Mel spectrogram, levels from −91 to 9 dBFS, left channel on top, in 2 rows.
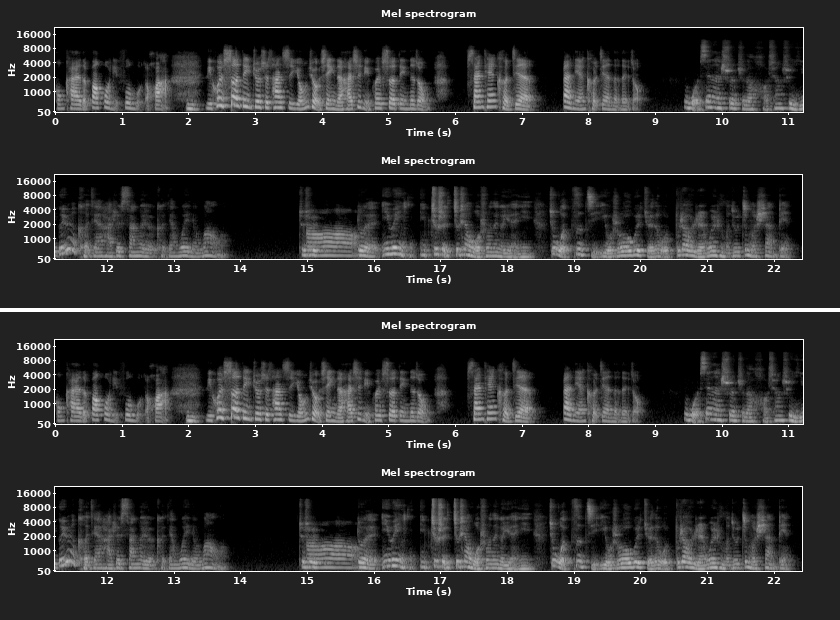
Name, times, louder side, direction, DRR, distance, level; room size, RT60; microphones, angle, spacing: voice 1, 0.0-5.9 6.2-7.1 7.6-8.7 15.0-15.8, left 1 dB, 15° left, 0.3 m, -30 dB
voice 2, 9.4-13.8 14.9-15.2 15.7-22.2, equal, 15° right, 0.8 m, -31 dB
3.9 x 2.2 x 3.5 m
head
